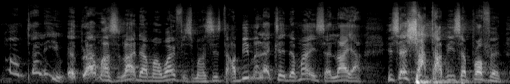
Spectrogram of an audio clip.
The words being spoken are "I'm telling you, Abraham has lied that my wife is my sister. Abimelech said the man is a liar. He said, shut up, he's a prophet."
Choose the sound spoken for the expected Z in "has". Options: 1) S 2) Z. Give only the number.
1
